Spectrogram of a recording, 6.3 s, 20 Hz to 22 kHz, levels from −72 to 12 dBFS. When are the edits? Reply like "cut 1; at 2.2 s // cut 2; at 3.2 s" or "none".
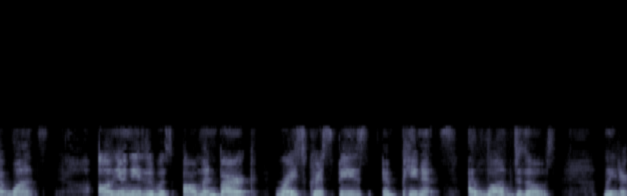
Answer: cut 1; at 2.7 s // cut 2; at 4.6 s

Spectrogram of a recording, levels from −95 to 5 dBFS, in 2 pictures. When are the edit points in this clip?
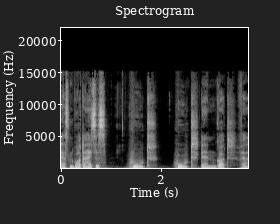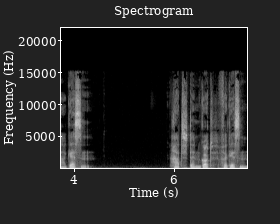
none

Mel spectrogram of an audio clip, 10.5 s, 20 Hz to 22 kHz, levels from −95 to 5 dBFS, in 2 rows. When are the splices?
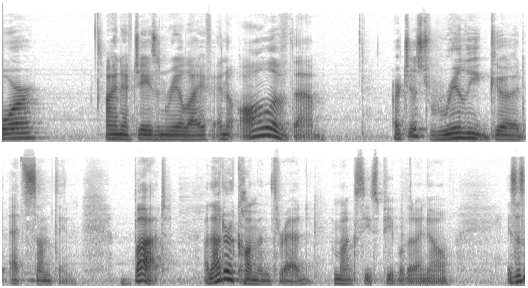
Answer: none

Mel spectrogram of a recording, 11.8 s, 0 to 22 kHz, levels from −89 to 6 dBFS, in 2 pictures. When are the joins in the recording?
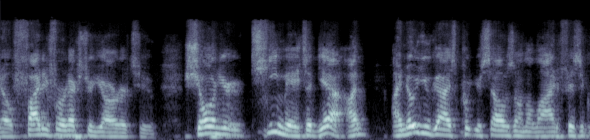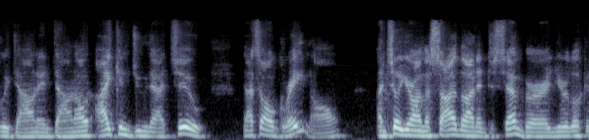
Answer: none

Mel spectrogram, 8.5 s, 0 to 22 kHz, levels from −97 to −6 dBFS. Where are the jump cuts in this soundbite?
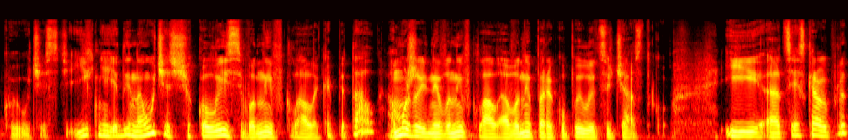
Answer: cut 1; at 3.8 s

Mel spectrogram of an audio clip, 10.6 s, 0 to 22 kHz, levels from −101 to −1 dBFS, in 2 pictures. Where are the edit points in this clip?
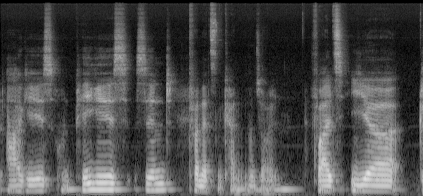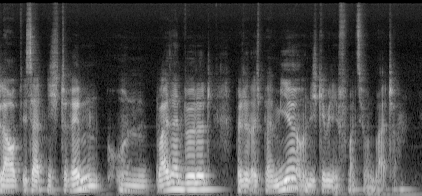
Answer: cut 1; at 2.4 s // cut 2; at 3.8 s // cut 3; at 5.1 s // cut 4; at 7.2 s

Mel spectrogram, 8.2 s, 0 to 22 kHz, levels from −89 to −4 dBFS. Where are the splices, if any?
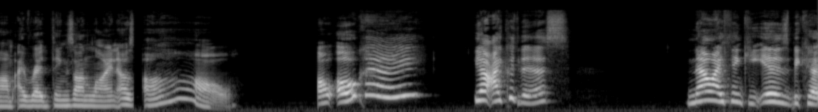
cut 1; at 1.3 s // cut 2; at 5.2 s

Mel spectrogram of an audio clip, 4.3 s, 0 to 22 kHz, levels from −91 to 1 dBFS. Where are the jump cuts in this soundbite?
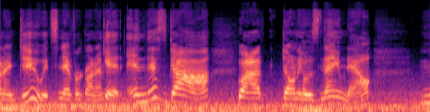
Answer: cut 1; at 1.0 s // cut 2; at 2.4 s // cut 3; at 3.0 s

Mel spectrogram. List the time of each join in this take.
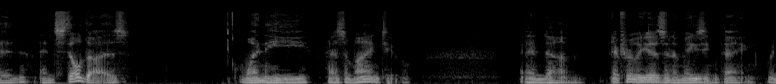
cut 1; at 3.2 s // cut 2; at 6.2 s

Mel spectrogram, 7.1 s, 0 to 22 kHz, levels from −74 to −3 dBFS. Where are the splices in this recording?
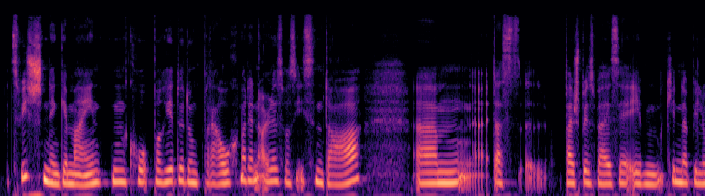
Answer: cut 1; at 2.0 s // cut 2; at 3.2 s // cut 3; at 4.9 s

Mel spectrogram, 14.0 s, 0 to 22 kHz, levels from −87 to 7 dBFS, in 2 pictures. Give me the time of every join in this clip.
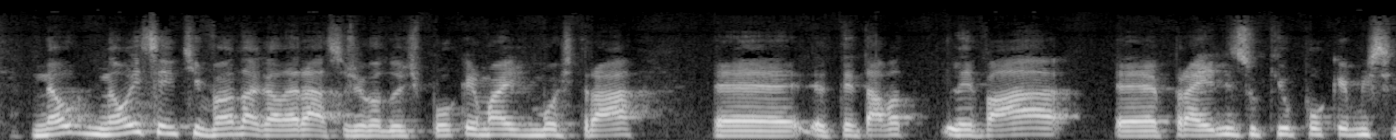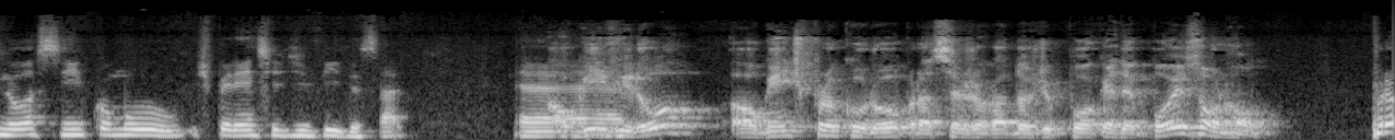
none

